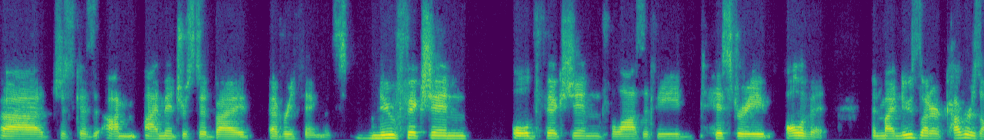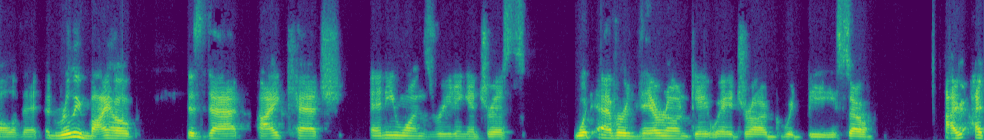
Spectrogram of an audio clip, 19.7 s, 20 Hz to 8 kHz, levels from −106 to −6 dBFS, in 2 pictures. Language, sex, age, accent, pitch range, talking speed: English, male, 20-39, American, 130-155 Hz, 130 wpm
